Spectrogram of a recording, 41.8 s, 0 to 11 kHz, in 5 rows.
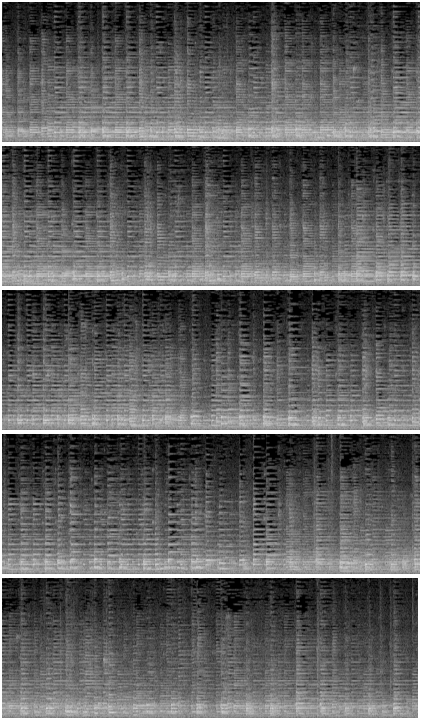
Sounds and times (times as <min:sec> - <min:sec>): Banjo: 0:00.0 - 0:41.7
Bluegrass: 0:00.0 - 0:41.7.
